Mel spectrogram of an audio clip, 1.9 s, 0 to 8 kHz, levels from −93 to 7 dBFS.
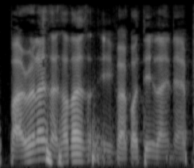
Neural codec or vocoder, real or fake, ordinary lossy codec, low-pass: none; real; MP3, 48 kbps; 7.2 kHz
